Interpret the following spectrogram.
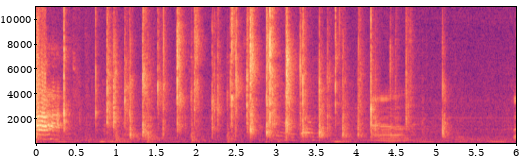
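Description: A quick, irregular series of sharp taps, with a short voice sounding about four seconds in.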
